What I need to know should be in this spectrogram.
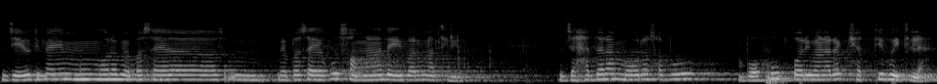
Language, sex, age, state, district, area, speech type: Odia, female, 45-60, Odisha, Nayagarh, rural, spontaneous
